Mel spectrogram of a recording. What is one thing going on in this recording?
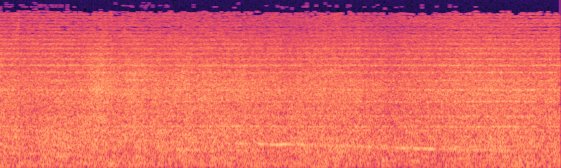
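Train brakes squeal with a falling whine.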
